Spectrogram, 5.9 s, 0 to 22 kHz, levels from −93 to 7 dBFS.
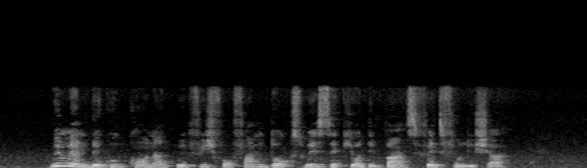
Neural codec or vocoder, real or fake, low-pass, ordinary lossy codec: none; real; none; none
